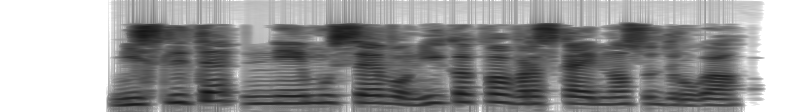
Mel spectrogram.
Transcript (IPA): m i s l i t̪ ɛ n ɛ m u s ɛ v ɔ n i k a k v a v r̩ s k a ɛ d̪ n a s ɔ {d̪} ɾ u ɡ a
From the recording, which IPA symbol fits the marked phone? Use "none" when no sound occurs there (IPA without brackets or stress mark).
d̪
